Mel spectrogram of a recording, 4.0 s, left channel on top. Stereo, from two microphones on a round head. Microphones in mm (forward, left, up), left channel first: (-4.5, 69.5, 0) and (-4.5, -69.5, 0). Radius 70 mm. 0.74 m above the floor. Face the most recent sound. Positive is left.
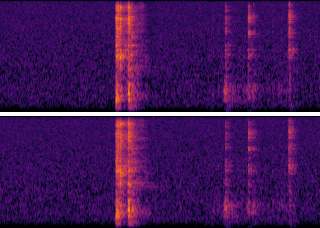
turn(degrees=10)  # may be behind; listen again after turning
